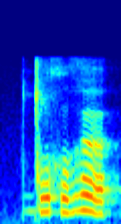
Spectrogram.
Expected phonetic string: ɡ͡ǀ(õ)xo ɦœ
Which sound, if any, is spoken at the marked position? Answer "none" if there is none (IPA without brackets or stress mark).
o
